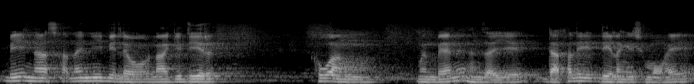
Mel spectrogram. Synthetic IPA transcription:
binasat̚najnibilewnaɡidiɾ | kʰɯwaŋ | mɯnbajanɯɦɯnzajedakʰalidelaŋisumawɦaj

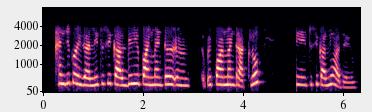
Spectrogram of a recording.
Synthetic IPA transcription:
hɛ̃ːɲd͡ʒiːkoːiːɡəlnĩːt̪ʊsĩːkəld̪iːəpɔːɪ̃ɳʈmɛ̃ɳʈ | əpɔːɪ̃ɳʈmɛ̃ːɳʈɾəkʰloː | t̪eːt̪ʊsĩːkəlnũːaːd͡ʒaːeoː

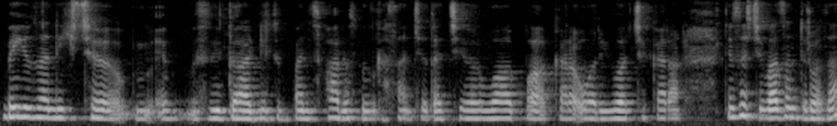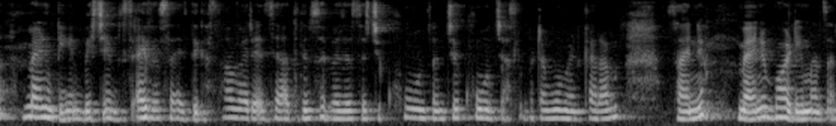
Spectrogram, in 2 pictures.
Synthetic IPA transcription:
bejuzanikt͡ʃʰi | siɡaːɖnit̪upɐnispʰaːɾmɐsmɐnzɡʱɐsaːnt͡ʃʰit̪ɐt͡ʃʰiʋaːk̚paːkːɐɾa̰ʔoːɾjuɐɾt͡ʃʰikɐɾaːn | t̪imsɐt͡ʃʰiʋɐzɐnt̪iɾoːzaːnmɛɳʈinbet͡ʃʰemisʲeksɐɾsaːjzt̪iɡɐsãːʋɐɾʲjaːzʲjaːd̪t̪imsɐbɐzansɐt͡ʃʰikʰuːnzɐnt͡ʃʰikʰuːnt͡ʃʰiɐsbɐʈʰamumẽɳʈ̚kɐɾamsaːnimɛːnibaːɖimɐnzɐ̰n

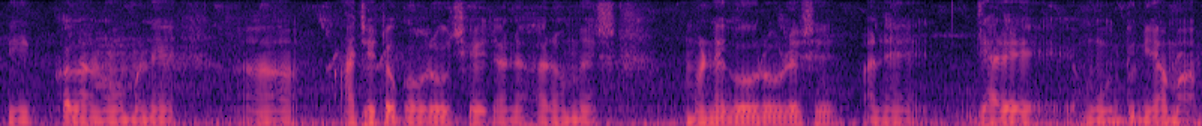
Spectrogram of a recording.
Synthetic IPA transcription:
nikəlanoməne | a̰d͡ʒet̪oɡəʋɾəʋt͡ʃʰed͡ʒəneɦəɾɦəmeʃ | məneɡəʋɾəʋɾɛʃeə̰ne | d͡ʒjaɾeɦũd̪ʊnijamã

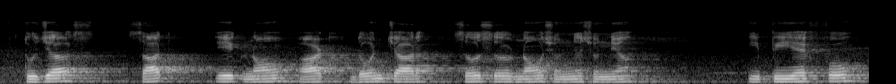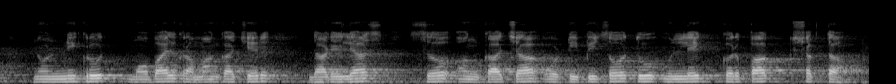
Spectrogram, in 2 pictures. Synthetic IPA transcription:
t̪ud͡ʑa | sat̪eknɔwaʈʰd̪ont͡ɕaɾsəsənɔwɕunjəɕunjə | ipiefononikɾut̪̚mɔbailkɾamãŋkat͡ɕeɾd̪ʱaɽeljas | səəŋkat͡ɕjaʔoʈipit͡sɔt̪uʔulːekːəɾpakɕəkt̪a

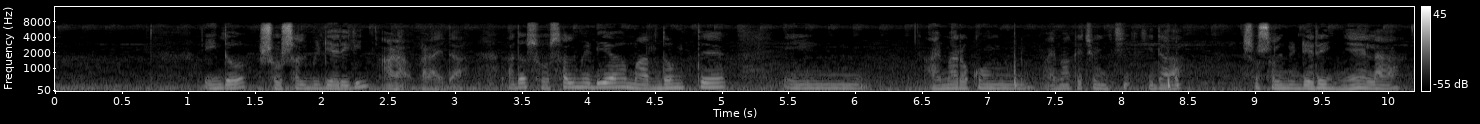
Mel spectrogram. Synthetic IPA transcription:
iɲd̪ɔsosalmiɖijaɾiɡiɲa̰ɽa̰ʔbaɽajd̪aː | d̪ɔsosalmiɖijamad̪ʱɔmt̪ɛ | iɲ | ajmaɾɔkɔmajmakɛt͡ʃʰɔiɲt͡ʃit̪̚kid̪a | sosalmiɖijaɾɛiɲɛla

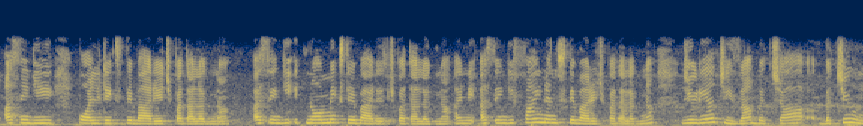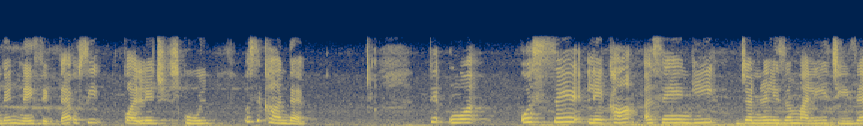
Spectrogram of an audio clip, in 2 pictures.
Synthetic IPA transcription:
əsẽːɡiːpɔːlɪʈɪksd̪eːbaːɾeːt͡ʃpət̪aːləɡnaː | əsẽːɡiːʔɪknɔːmɪksd̪eːbaːɾeːt͡ʃpət̪aːləɡnaːʔəneəsẽːɡiːpʰaːɪnɛ̃ːnsd̪eːbaːɾeːt͡ʃpət̪a̰ːləɡnaːd͡ʒeːɽijãːt͡ʃiːzãːbətːʃaːbətːʃẽːɦʊ̃nd̪ẽːnəĩːsɪkʰd̪aɛʔʊsiː | kɔːleːd͡ʒskuːlʊsekʰãːnd̪aɛː | t̪eːʊ̃ | ʊseːleːkʰãːəsẽɡiːd͡ʒəɾnəlɪzəmːaːliːt͡ʃiːzɛː

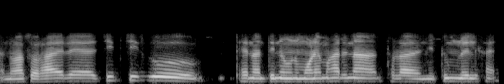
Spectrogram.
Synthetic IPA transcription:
nɔwasɔɾɦajɾɛt͡ʃit̪̚t͡ʃit̪̚kut̪ʰɛnat̪inɛunmɔɽ̃ɛmaɦaɾɛnat̪ʰɔɽanit̪umlojlikʰaj

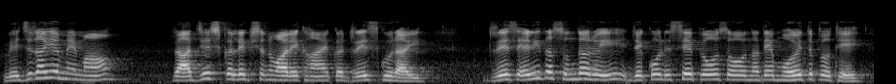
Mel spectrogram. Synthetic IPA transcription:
ʋed͡ʑɾaːiːəmẽmã | ɾaːd͡ʑeːʃkɐleːkʃənʋaːɾekʰãːɦɪkɖɾeːsɡʱʊɾaːiː | ɖɾeːseɦɽit̪ɐsʊ̃nd̪əɾɦʊid͡ʑeːkoɗɪsepijosoʊnət̪emoɦɪt̪pijot̪ʰieː

